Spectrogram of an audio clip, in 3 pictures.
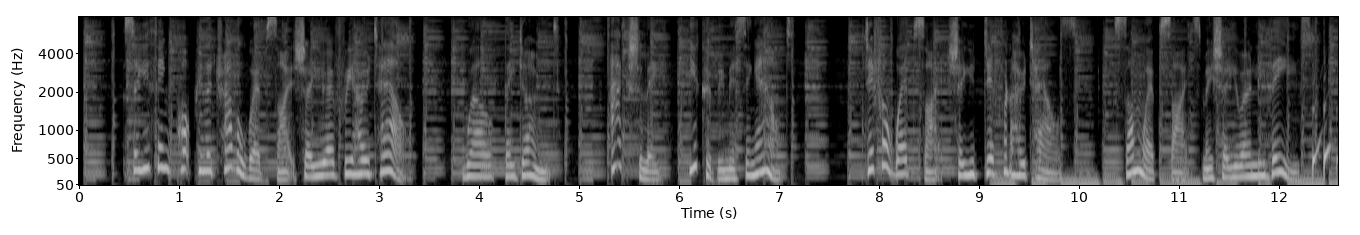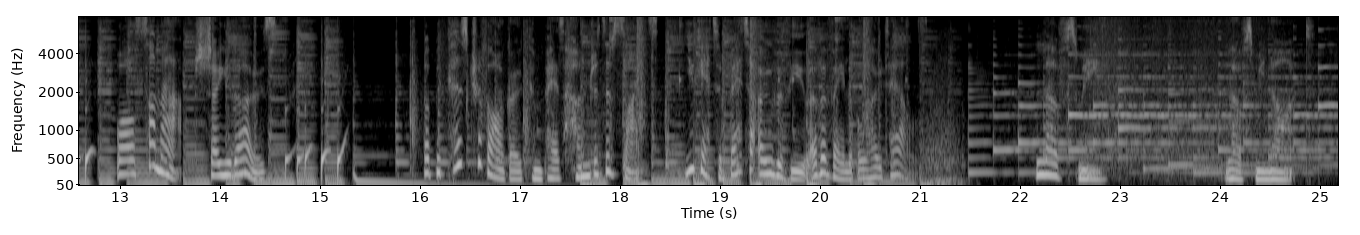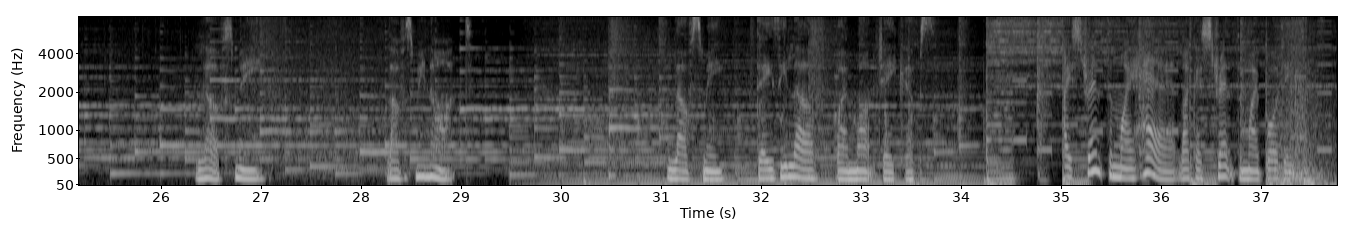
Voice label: Commercials Montage, 30/40's Neutral/RP, Friendly/Bright/Confident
